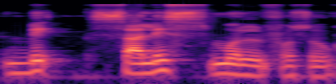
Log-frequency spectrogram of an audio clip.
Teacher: لام ہی پڑھا جائے گا، الف نہیں پڑھے جائیں گے دونوں. بئسالسم لام زیر سین لس، اس طرح پڑھیں گے، الف نہیں پڑھا جائے گا.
